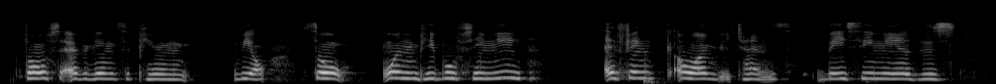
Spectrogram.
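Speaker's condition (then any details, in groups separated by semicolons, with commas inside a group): Cerebral palsy; able to articulate and speak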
